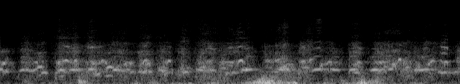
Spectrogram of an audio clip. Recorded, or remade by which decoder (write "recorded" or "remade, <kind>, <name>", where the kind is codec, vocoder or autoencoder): remade, autoencoder, DAC-VAE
